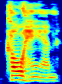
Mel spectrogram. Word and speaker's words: Cohan: his name was spelled Cohan and pronounced with an accent on both syllables the be coens resident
